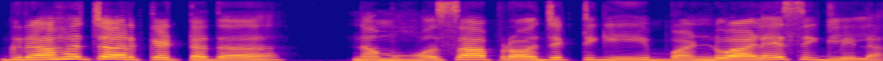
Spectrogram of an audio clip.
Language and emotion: Kannada, sad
